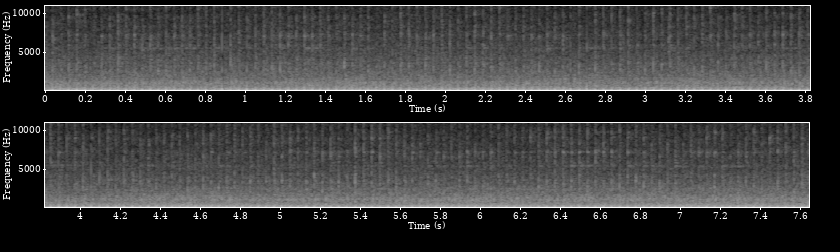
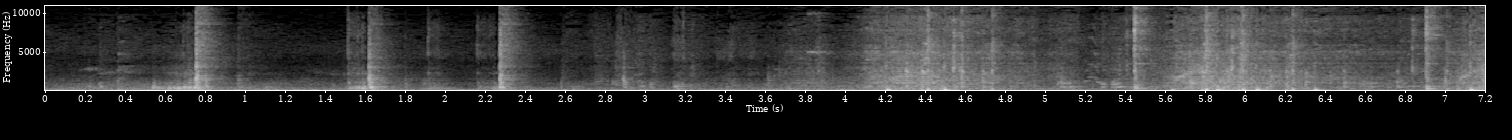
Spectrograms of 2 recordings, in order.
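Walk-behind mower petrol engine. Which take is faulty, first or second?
second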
